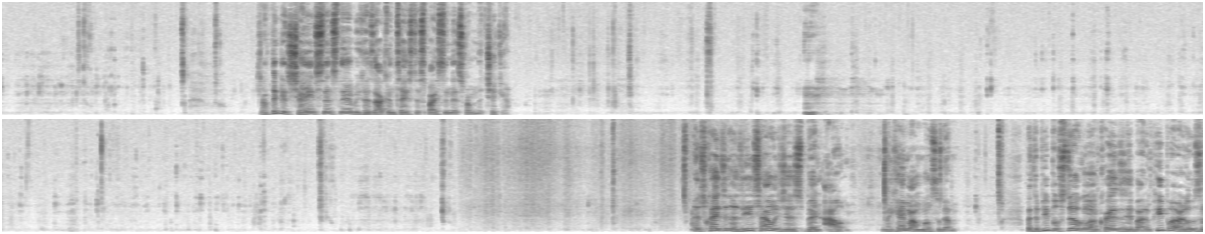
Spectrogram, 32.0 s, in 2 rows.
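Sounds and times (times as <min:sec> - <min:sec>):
biting and chewing: 0:11.2 - 0:25.4.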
